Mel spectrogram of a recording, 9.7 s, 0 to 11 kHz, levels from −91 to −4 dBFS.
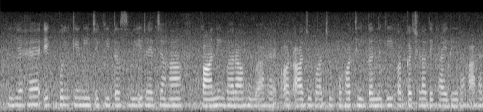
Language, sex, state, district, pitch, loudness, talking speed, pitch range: Hindi, female, Bihar, Lakhisarai, 200 Hz, -19 LUFS, 150 wpm, 195-210 Hz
